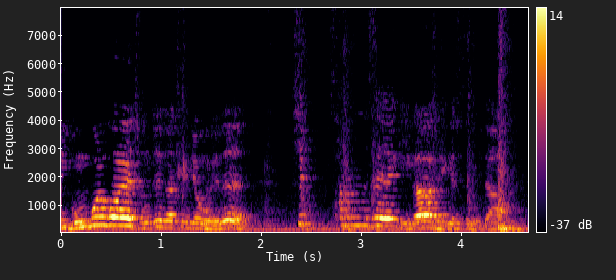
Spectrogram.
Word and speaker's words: 몽골: 또 몽골이라고 하는 발음이 어려워서 중국 애들이 몽고라고 붙였다고 합니다. 그래서 몽고라고 하는 거는 몽골 사람들을 무시하는 발언입니다. 그래서 우리는 한자로는 몽고라고 쓰긴 하지만 실제로 발음하거나 쓸 때는 몽골로 해야 됩니다.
